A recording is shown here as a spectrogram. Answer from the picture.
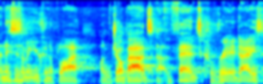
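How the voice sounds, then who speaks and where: A man at a fairly quick pace. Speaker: business workshop presenter. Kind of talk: workshop presentation. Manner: fast.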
